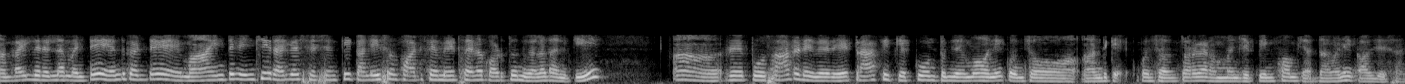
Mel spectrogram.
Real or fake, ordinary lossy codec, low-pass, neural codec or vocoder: fake; AAC, 16 kbps; 7.2 kHz; codec, 16 kHz, 4 kbps, FreqCodec, smaller model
